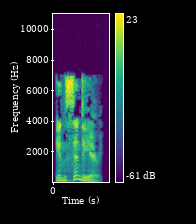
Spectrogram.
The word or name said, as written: incendiary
